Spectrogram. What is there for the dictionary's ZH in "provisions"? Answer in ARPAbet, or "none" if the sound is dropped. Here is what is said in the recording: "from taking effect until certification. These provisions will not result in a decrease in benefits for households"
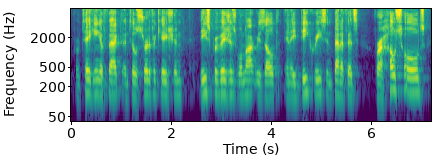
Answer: ZH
